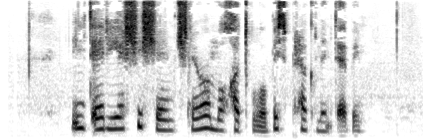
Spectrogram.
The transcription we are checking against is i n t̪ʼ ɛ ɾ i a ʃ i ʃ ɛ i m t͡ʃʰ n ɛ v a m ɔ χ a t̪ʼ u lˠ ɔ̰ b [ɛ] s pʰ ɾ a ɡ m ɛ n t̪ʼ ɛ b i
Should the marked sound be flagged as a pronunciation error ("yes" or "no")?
yes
